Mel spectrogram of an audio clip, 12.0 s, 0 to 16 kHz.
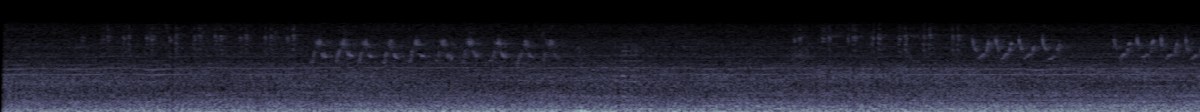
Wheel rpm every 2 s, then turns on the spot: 0, 0, 0, 0, 0, 0.
none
